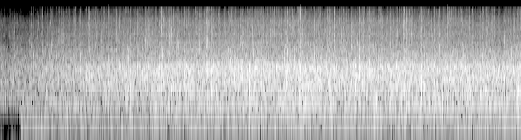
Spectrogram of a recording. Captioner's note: applause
